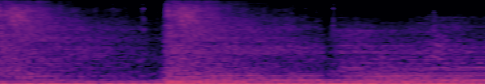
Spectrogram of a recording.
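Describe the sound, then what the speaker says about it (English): A door blows up in the video game Anarchy Online as a loud, rumbling blast surges in over dense, continuous battle noise, followed by a fainter second thump. "Oh, there was an explosion at the door that we didn't see."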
